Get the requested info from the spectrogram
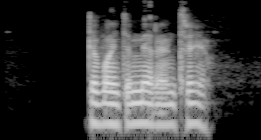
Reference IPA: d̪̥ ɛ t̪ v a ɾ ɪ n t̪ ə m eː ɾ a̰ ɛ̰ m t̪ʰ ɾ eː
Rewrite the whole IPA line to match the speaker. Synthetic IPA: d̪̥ ɛ v a ɾ ɪ n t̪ ə m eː ɾ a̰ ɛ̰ n t̪ʰ ɾ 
